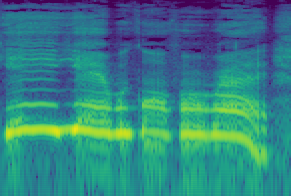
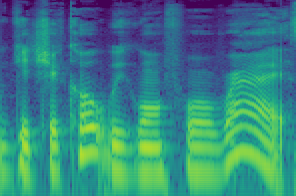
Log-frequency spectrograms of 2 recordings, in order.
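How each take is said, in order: First: Put-on much higher, thrilled kid voices; excited kids. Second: Said in the usual way. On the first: Kids thrilled their dad is taking them out, much higher and excited. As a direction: chime in like little kids who just heard great news. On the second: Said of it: "he tells Satchel".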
